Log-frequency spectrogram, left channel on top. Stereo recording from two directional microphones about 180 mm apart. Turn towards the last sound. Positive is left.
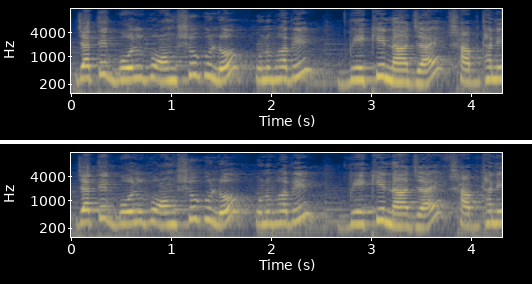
turn(degrees=35)  # may be behind; listen again after turning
